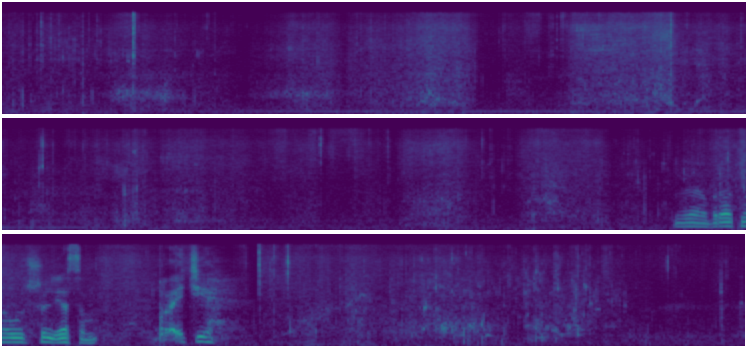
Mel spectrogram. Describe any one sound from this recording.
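Water laps gently at the shore.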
